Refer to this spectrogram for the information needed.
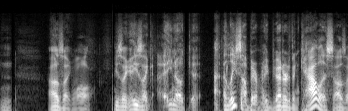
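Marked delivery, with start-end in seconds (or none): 2.5-5.0 imitated voice in a half whisper. Retelling a talk with a friend about getting in shape: Mackie impression, half whisper. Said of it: "That's your Mackie impression".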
